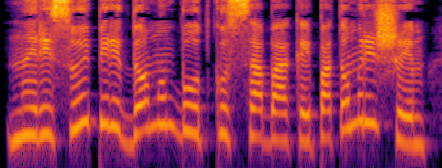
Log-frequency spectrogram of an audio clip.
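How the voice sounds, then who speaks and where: A woman's voice: fairly high pitch, lively intonation, moderate pace, darkish tone, no echo, studio quality, voice pushed up, lightly acted. A woman voicing a wary, firm mother who doubts what she is told, in an audiobook reading. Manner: skeptical, firm.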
